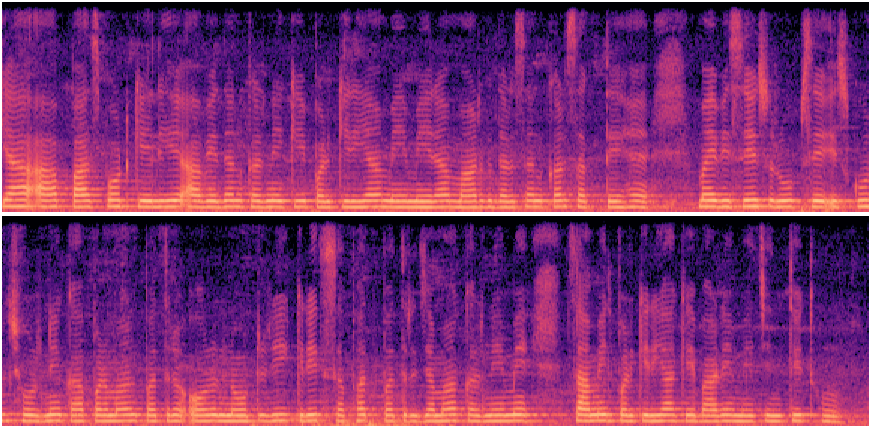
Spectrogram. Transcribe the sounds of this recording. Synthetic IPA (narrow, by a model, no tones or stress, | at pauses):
kjaːaːpːaːspoːɾʈkelieʔaːʋeːd̪ənkɐɾnekipəɾkɪɾijamẽmeːɾamaːɾɡd̪əɾʃənkɐɾsɐkt̪eɦɛ̃ː | mɛ̃ːʋɪʃeːʃɾuːpseʔɪskuːlt͡ʃʰoːɽnekapɾəmaːnpət̪ɾəʔɔːɾnɔːʈɾikɾɪt̪ʰsəpʰət̪pət̪ɾəd͡ʒəmakəɾnemẽ | ʃaːmɪlpəɾkɪɾijakebaːɾemẽt͡ʃɪ̃nt̪ɪt̪ɦũː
